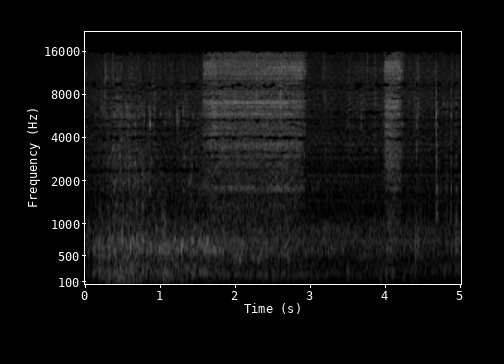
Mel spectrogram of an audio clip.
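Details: Loggerhead sea turtle snorting: a long hissing exhalation burst in the middle, then a shorter breathy puff, set over a steady background of bubbling, trickling water.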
